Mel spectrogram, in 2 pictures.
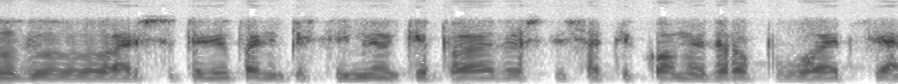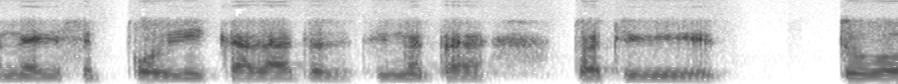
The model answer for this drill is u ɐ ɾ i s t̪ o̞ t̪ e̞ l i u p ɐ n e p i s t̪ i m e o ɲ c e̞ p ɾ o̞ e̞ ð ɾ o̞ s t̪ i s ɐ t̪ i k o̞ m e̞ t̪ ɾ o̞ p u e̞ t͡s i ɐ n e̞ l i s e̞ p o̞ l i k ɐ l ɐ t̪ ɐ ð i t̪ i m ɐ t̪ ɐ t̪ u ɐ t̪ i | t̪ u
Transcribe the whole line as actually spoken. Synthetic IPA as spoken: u ɐ ɾ i s t̪ o̞ t̪ e̞ l i u p ɐ n e p i s t̪ i m i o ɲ c e̞ p ɾ o̞ e̞ ð ɾ o̞ s t̪ i s ɐ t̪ i k o̞ m e̞ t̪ ɾ o̞ p u e̞ t͡s i ɐ n e̞ l i s e̞ p o̞ l i k ɐ l ɐ t̪ ɐ z i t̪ i m ɐ t̪ ɐ t̪ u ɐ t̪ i | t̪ u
